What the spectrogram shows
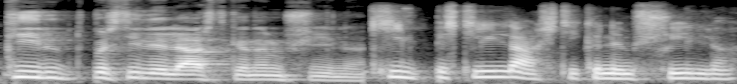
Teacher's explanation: a letra L, o som L, é substituído pelo som lhe quando vem depois de um I e antes de uma vogal. Quilo fica quilho, elástica fica ilhástica e mochila fica mexilha.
